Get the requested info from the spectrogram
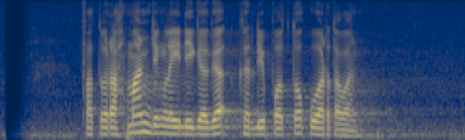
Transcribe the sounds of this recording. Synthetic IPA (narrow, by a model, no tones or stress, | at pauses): fat̪uɾahmand͡ʒɨŋlaidiɡaɡaʔkɨrdipɔt̪ɔkuwart̪awan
